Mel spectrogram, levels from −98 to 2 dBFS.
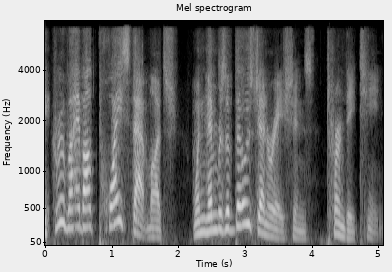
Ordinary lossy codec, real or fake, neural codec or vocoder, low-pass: AAC, 32 kbps; fake; codec, 16 kHz in and 24 kHz out, 0.6 kbps, FocalCodec, streaming, 4096 codes; 7.2 kHz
